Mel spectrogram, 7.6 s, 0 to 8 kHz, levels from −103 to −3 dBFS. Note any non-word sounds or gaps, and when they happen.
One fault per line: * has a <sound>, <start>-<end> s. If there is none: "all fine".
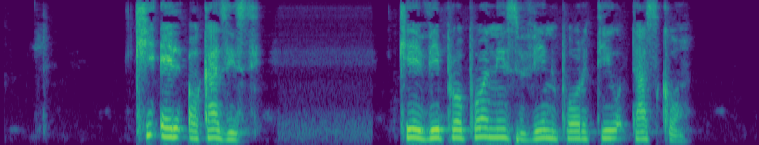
all fine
